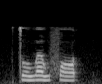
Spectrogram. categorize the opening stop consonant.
plain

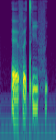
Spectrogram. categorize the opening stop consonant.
ejective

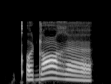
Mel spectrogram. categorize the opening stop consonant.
ejective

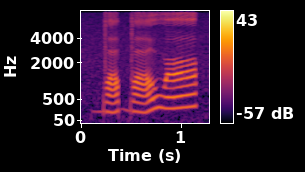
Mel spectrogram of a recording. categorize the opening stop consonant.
plain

